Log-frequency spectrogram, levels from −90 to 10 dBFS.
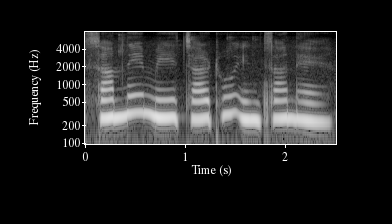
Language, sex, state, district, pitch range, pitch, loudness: Hindi, female, Arunachal Pradesh, Papum Pare, 255-280 Hz, 265 Hz, -11 LUFS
